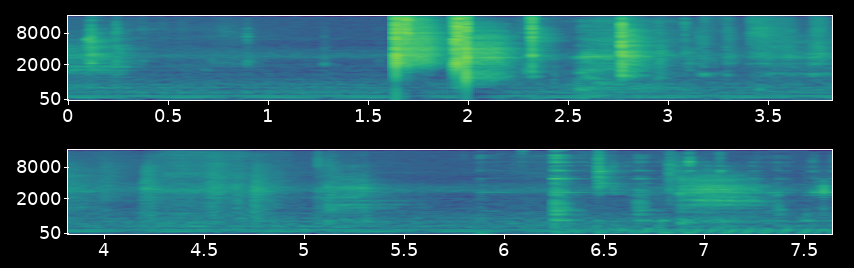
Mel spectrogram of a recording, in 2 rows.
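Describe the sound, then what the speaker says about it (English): A 440 ml can of Cloudwater IPA is cracked open with a sharp metallic click and hiss, followed by a few clinks against glass and a soft, fizzy pour near the end, all close by. "Let's get this can out into a glass."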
